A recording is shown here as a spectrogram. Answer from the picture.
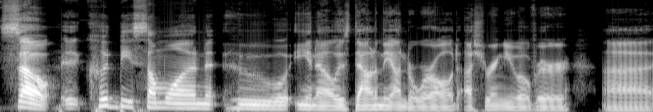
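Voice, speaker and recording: A man with an unremarkable speaking voice talks at a fairly slow pace, medium in pitch, with lively intonation. The recording is very clean, with a silent background. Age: 20s. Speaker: podcast host. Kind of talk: casual comedic chat.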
